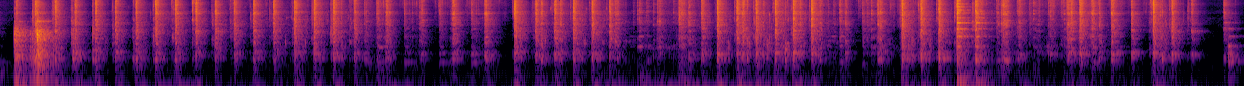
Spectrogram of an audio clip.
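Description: Batter being whisked by hand with warm kefir for a green onion pie, a fast steady clatter of the whisk against the bowl running continuously throughout, close and fairly loud with no talking.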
